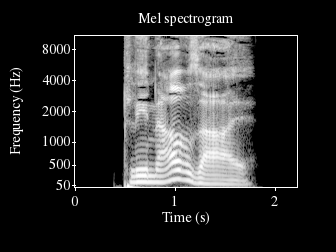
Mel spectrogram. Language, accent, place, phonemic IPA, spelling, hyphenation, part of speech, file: German, Germany, Berlin, /pleˈnaːɐ̯ˌzaːl/, Plenarsaal, Ple‧nar‧saal, noun, De-Plenarsaal.ogg
- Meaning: plenary chamber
